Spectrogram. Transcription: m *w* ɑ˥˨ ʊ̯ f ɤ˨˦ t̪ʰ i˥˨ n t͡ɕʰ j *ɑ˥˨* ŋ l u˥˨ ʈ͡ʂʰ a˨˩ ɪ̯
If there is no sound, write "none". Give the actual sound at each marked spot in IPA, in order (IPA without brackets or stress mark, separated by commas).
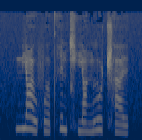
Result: j, ɑ˨˦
